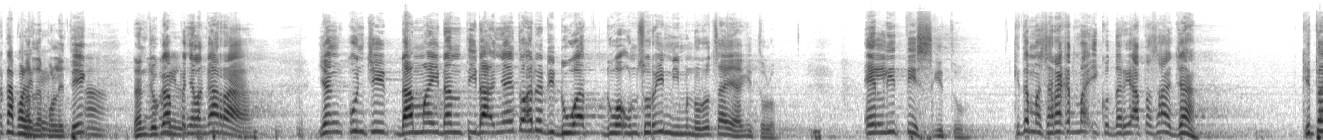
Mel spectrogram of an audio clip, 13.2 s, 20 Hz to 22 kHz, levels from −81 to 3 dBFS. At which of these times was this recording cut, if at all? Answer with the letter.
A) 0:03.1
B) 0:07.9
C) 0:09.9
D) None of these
D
